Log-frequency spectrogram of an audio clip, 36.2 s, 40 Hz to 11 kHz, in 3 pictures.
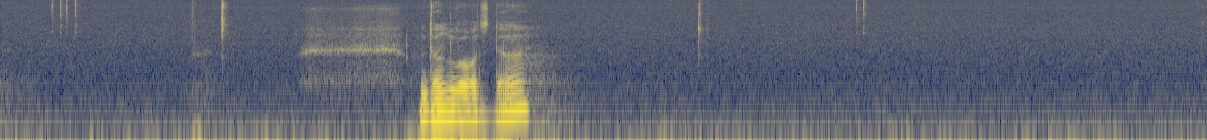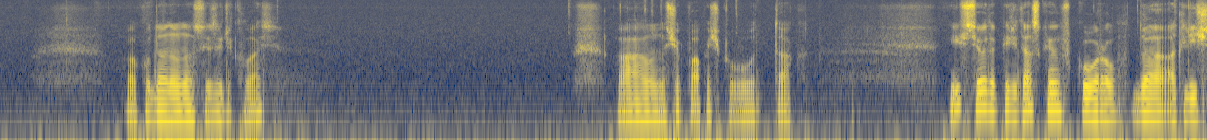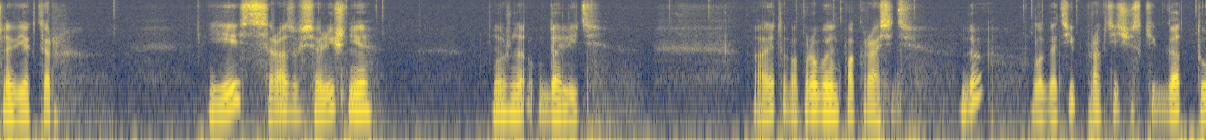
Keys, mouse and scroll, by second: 2.4 F5, 7.1 w, 20.3 alt+Tab, 20.8 alt+Tab, 26.7 ctrl+u, 28.5 Delete.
